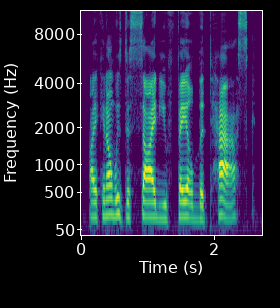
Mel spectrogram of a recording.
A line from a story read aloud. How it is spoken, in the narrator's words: Callie snarled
